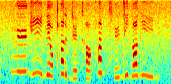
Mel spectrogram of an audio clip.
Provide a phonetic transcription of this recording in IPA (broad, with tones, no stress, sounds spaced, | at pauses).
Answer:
v ʉː˥ ɡ iː˧˥˧ d̪ e˥˧ w qʰ u˥ r d ø˩ kʰ ɑ˩ qʰ i˥ b t͡sʰ ʉ˩˧ d i˧˥˧ d̪ ɑ˥ d̪ iː˥˧ b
